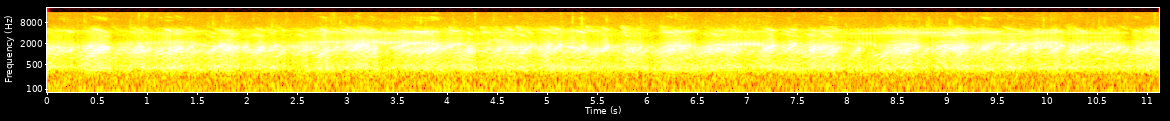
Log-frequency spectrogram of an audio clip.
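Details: Frog chorus in front of a house door in spring mating time: dense, continuous croaking from many frogs, overlapping rattling calls with no pause, steady loudness throughout.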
